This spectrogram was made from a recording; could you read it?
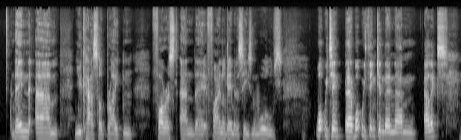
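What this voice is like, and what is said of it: Irish accent, dropped th sounds. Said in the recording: “That's my Irish accent coming out because I'm really tired. ... The tinking, by the way, is more your sort of, you know, Caribbean style”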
